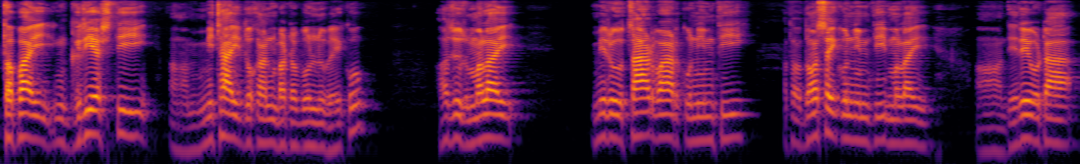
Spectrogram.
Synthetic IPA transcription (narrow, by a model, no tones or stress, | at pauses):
t̪ʌpaĩɡrijʌst̪i | miʈʰajd̪okanbaʈʌbolnubʱʌeko | ɦʌd͡zurmʌlaj | meɾot͡saɽbaɽkonimt̪i | ʌt̪ʰʌwad̪ʌ̃sʌjkonimt̪imʌlaj | d̪ʱeɾʌeʈa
